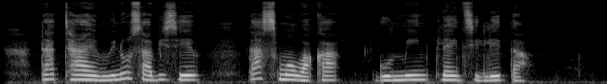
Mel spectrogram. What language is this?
Nigerian Pidgin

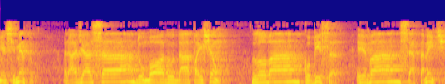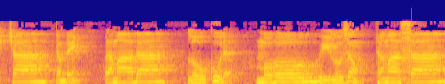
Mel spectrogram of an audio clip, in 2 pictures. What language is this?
Portuguese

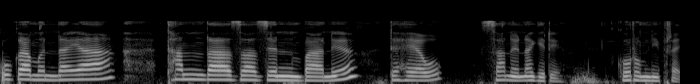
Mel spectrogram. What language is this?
Bodo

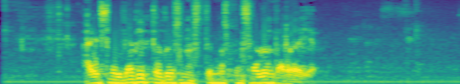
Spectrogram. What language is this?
Galician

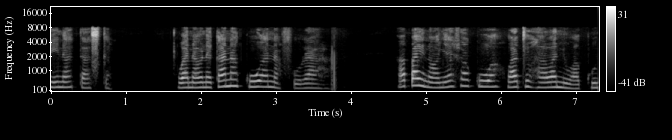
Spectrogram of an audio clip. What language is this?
Swahili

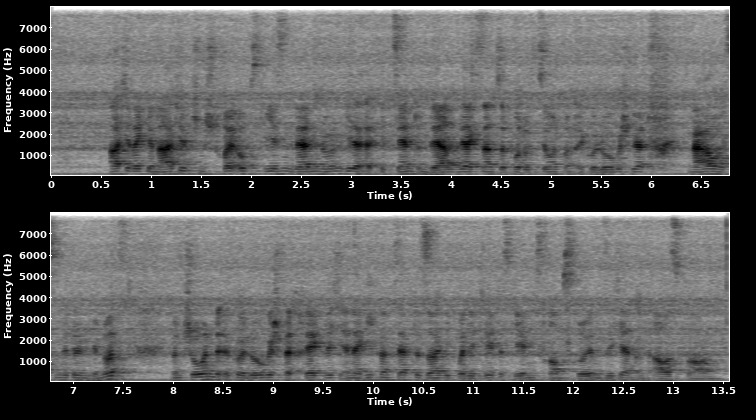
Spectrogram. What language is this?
German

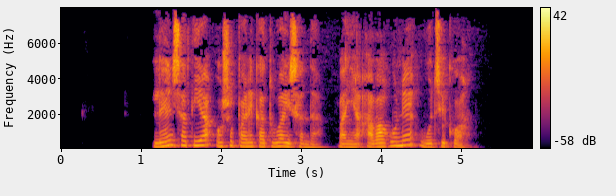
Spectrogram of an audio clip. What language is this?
Basque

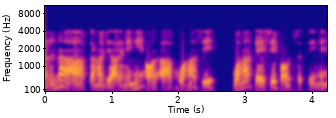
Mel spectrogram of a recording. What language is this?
Hindi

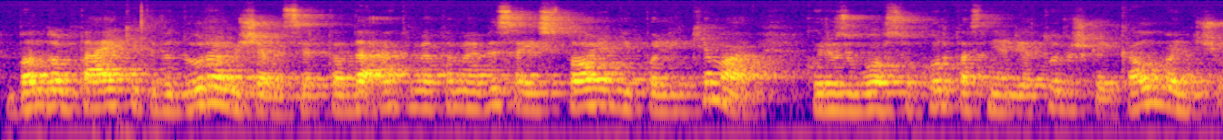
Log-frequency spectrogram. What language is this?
Lithuanian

